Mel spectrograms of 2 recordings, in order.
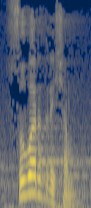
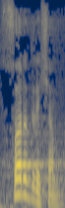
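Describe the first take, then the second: First: The word begins with two syllables 'su-va'. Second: The word begins with a single syllable 'sva'. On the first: "स में उकार जोड़ दिया" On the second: "स्वरदृशम की जगह क्या कर दिया"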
